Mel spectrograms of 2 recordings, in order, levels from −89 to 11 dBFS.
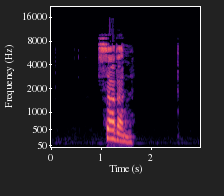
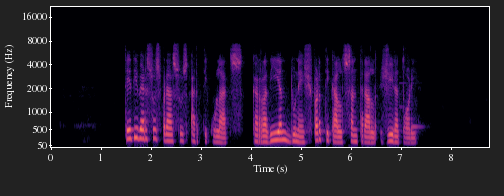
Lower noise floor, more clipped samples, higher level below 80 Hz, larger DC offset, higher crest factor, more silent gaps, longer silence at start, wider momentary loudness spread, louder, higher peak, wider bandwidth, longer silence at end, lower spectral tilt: second, -79 dBFS vs -89 dBFS; neither; first, -70 dBFS vs -82 dBFS; neither; about the same, 20 dB vs 20 dB; neither; second, 0.95 s vs 1.5 s; first, 18 LU vs 14 LU; first, -15 LUFS vs -29 LUFS; first, 0 dBFS vs -10 dBFS; first, 12 kHz vs 7.8 kHz; about the same, 1.35 s vs 1.45 s; second, -1.5 dB/octave vs -6.5 dB/octave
